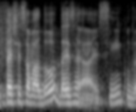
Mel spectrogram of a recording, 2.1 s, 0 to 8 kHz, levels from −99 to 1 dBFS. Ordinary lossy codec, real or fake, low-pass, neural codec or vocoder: none; real; none; none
